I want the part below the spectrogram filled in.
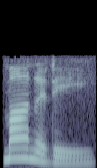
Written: monody

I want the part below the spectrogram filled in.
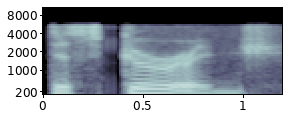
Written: discourage

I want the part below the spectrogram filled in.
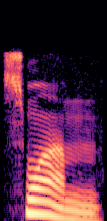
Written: swum

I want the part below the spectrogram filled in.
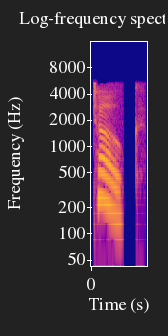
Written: toke

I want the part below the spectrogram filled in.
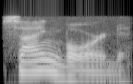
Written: signboard

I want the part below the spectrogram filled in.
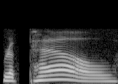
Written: rappel

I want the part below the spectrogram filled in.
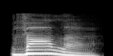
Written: vala

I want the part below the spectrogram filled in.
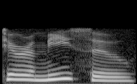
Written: tiramisu

